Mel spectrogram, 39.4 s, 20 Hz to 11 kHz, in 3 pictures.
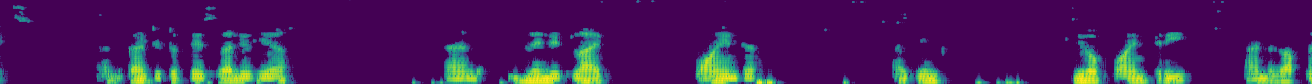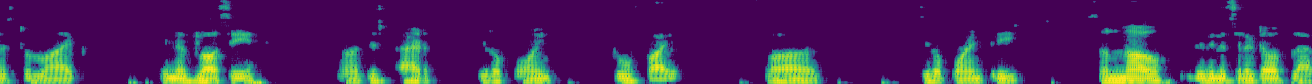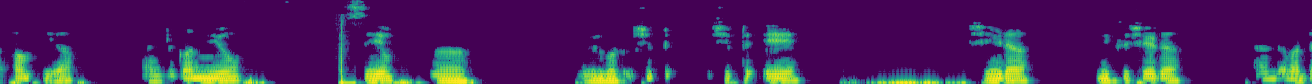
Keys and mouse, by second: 1.2-2.8 drag, 8.8-11.9 drag, 14.2 BackSpace, 21.2 click, 23.6-24.6 drag, 25.7-28.2 drag, 33.7 shift+a, 37.9-39.2 drag.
